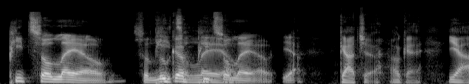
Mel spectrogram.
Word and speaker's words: Pizzoleo: your last name first it's pronounced Pizza Leo layout yeah gotcha okay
